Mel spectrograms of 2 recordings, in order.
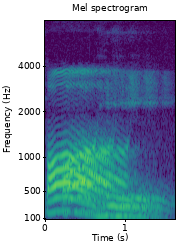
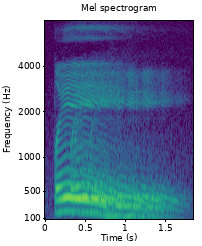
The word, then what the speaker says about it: Taha: Maka kita akan membaca menjadi Taha menjadi Tahi. Itu yang pertama. Yang kedua, lafaz Taha bisa dibaca dengan mengimalahkan huruf ta dan huruf ha. Lafaz Taha kita membacanya menjadi Tihi.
